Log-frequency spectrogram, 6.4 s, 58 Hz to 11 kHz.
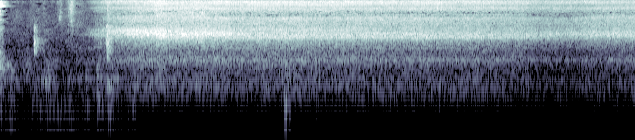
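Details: CO2 laser tongue-tie release (lingual frenectomy) in an 11-year-old with a tight, heart-shaped tongue tip: faint clicks, then steady loud hiss of laser and smoke suction.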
